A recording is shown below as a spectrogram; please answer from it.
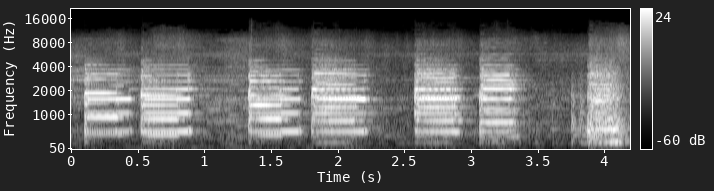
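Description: Electric guitars in a blues band playing short, clipped chords in pairs, each pair followed by a brief gap, about three pairs in a row.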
